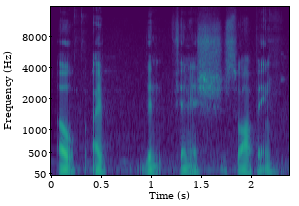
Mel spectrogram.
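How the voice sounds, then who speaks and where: He has a deep, creaky, slightly bright voice, delivered completely flat at a measured pace. As a game livestreamer, he chats casually while theorycrafting, thinking aloud haltingly and repeating himself often.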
